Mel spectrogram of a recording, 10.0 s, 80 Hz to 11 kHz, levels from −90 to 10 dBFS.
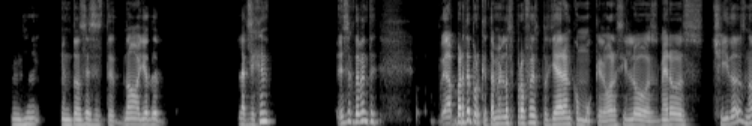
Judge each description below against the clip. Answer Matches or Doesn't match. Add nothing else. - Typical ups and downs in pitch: Matches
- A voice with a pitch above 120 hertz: Matches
